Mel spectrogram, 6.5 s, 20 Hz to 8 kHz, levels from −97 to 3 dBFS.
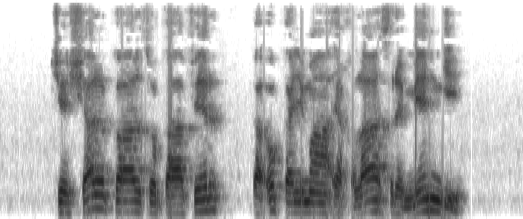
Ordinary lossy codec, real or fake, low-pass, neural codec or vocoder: AAC, 48 kbps; real; 7.2 kHz; none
